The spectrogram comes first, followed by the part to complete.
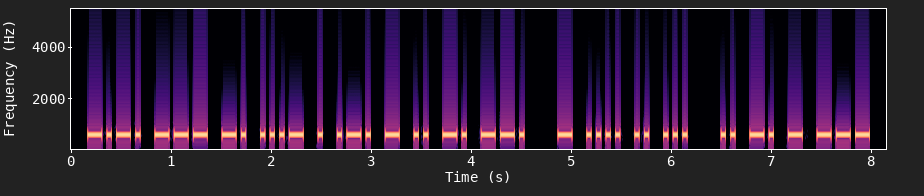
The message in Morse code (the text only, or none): CONVERTING THIS INTO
